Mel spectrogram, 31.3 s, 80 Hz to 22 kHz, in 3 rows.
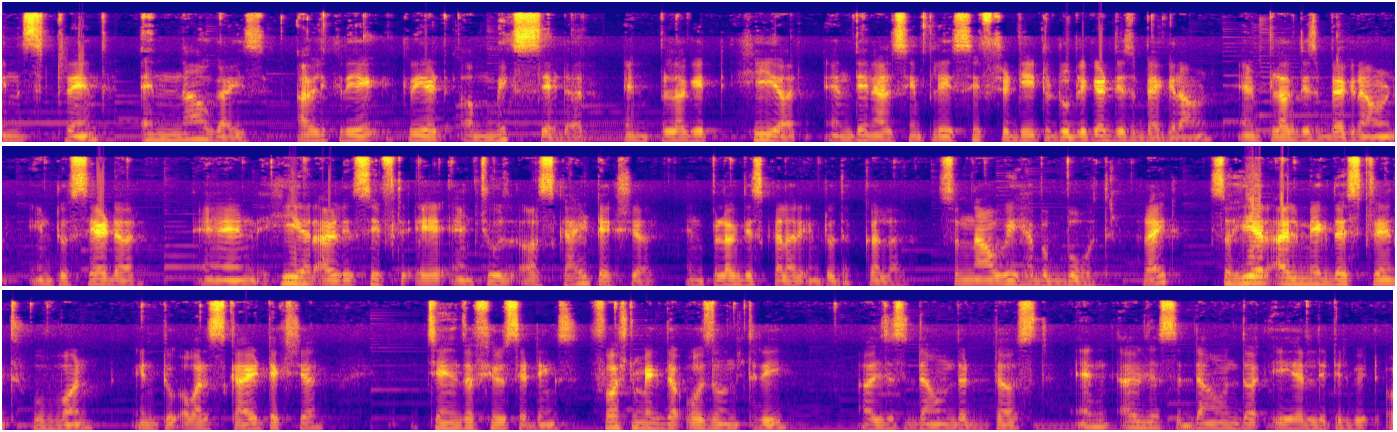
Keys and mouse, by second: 0.9 click, 1.9 click, 2.5 shift+a, 6.2 click, 7.5 shift+d, 9.2-10.7 drag, 11.2 click, 12.3 middle click, 13.2 shift+a, 15.7-16.5 drag, 17.0 click, 18.3 click, 19.3 click, 20.0-21.1 drag, 21.7 click, 23.6 click, 25.3-26.3 drag, 26.9-28.4 drag, 28.8 click, 29.7 click.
